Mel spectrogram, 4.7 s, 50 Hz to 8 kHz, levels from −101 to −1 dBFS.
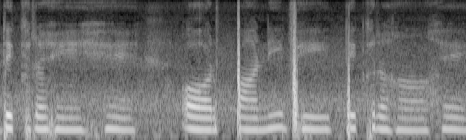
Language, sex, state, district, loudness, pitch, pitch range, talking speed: Hindi, female, Madhya Pradesh, Dhar, -22 LUFS, 215 Hz, 205-225 Hz, 115 wpm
